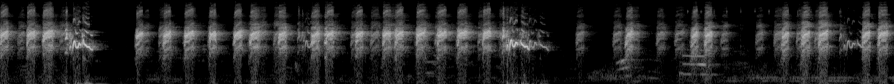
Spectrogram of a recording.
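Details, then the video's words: Sooty-headed bulbul recording for luring and song training: quick bursts of rasping chatter, each phrase ending in a falling slur, separated by two clear silences and followed by softer, scattered notes. "BURUNG KUTILANG untuk ocehan mantab"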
